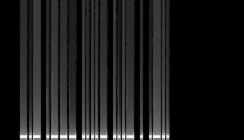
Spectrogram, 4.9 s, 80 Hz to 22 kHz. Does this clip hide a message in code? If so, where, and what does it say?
Yes: Morse code from 0.4 to 3.4 s, heard as a keyed tone, about 29 wpm, 700 Hz. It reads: KJ4VEL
